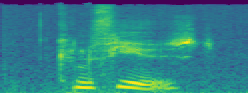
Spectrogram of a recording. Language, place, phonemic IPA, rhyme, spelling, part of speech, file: English, California, /kənˈfjuzd/, -uːzd, confused, verb / adjective, En-us-confused.ogg
- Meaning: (verb) simple past and past participle of confuse; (adjective) 1. unable to think clearly or understand 2. disoriented 3. chaotic, jumbled or muddled 4. making no sense; illogical 5. embarrassed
